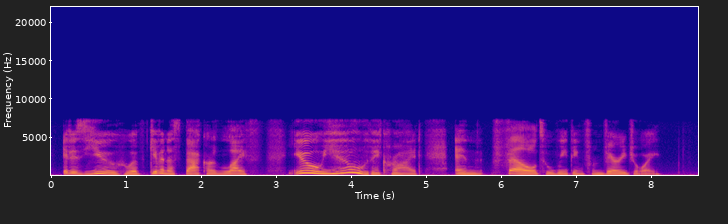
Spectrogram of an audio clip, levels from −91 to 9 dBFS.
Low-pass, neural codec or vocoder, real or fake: 7.2 kHz; autoencoder, 48 kHz, 32 numbers a frame, DAC-VAE, trained on Japanese speech; fake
